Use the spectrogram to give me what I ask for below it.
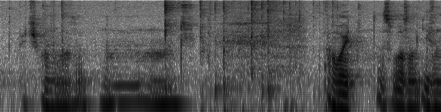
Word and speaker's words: Loong: I need to get used to pronouncing long.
